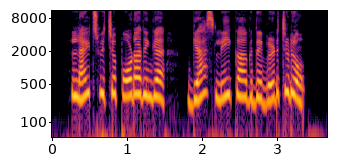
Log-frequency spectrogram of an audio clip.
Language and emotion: Tamil, fearful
